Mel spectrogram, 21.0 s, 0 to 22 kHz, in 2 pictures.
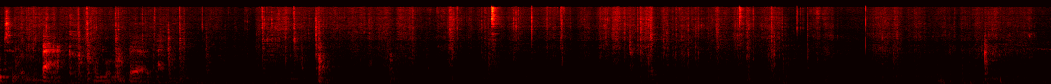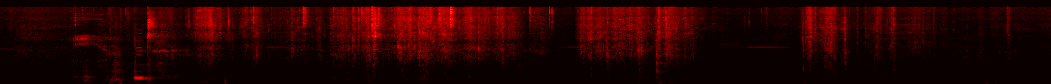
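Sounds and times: artificial leaves rustling: 0.0s - 21.0s.

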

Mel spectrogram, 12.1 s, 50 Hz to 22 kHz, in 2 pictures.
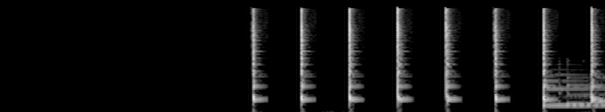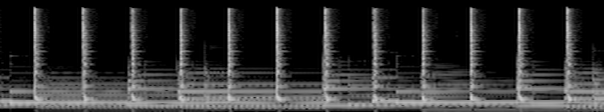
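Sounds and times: cowbell-like percussion hits: 2.5s - 8.4s, 9.3s - 10.9s.

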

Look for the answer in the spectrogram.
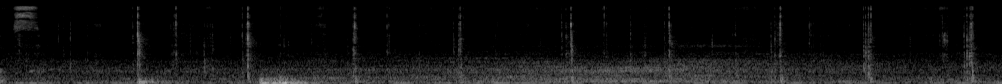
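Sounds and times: cards being shuffled: 0.5s - 10.0s.

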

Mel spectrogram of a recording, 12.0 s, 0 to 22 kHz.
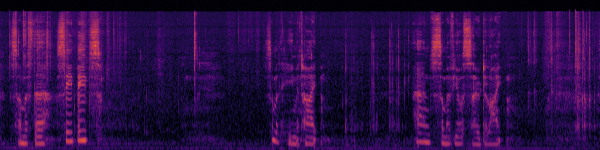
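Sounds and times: faint clicks of beads: 10.5s - 12.0s.

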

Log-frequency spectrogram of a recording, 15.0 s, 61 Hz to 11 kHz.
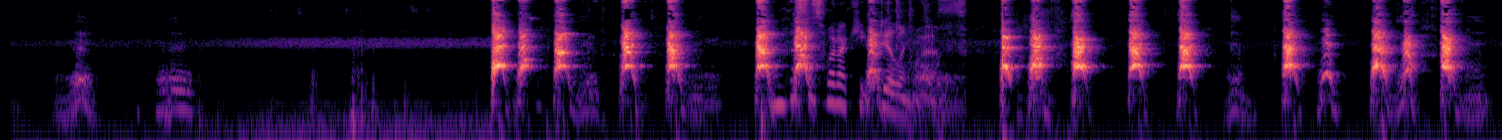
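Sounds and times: puppy growling: 0.5s - 2.2s, 5.6s - 8.0s, 9.0s - 9.7s, 12.1s - 13.4s, 14.0s - 15.0s
puppy barking sharply: 4.9s - 9.0s, 10.0s - 12.2s, 12.8s - 14.7s.

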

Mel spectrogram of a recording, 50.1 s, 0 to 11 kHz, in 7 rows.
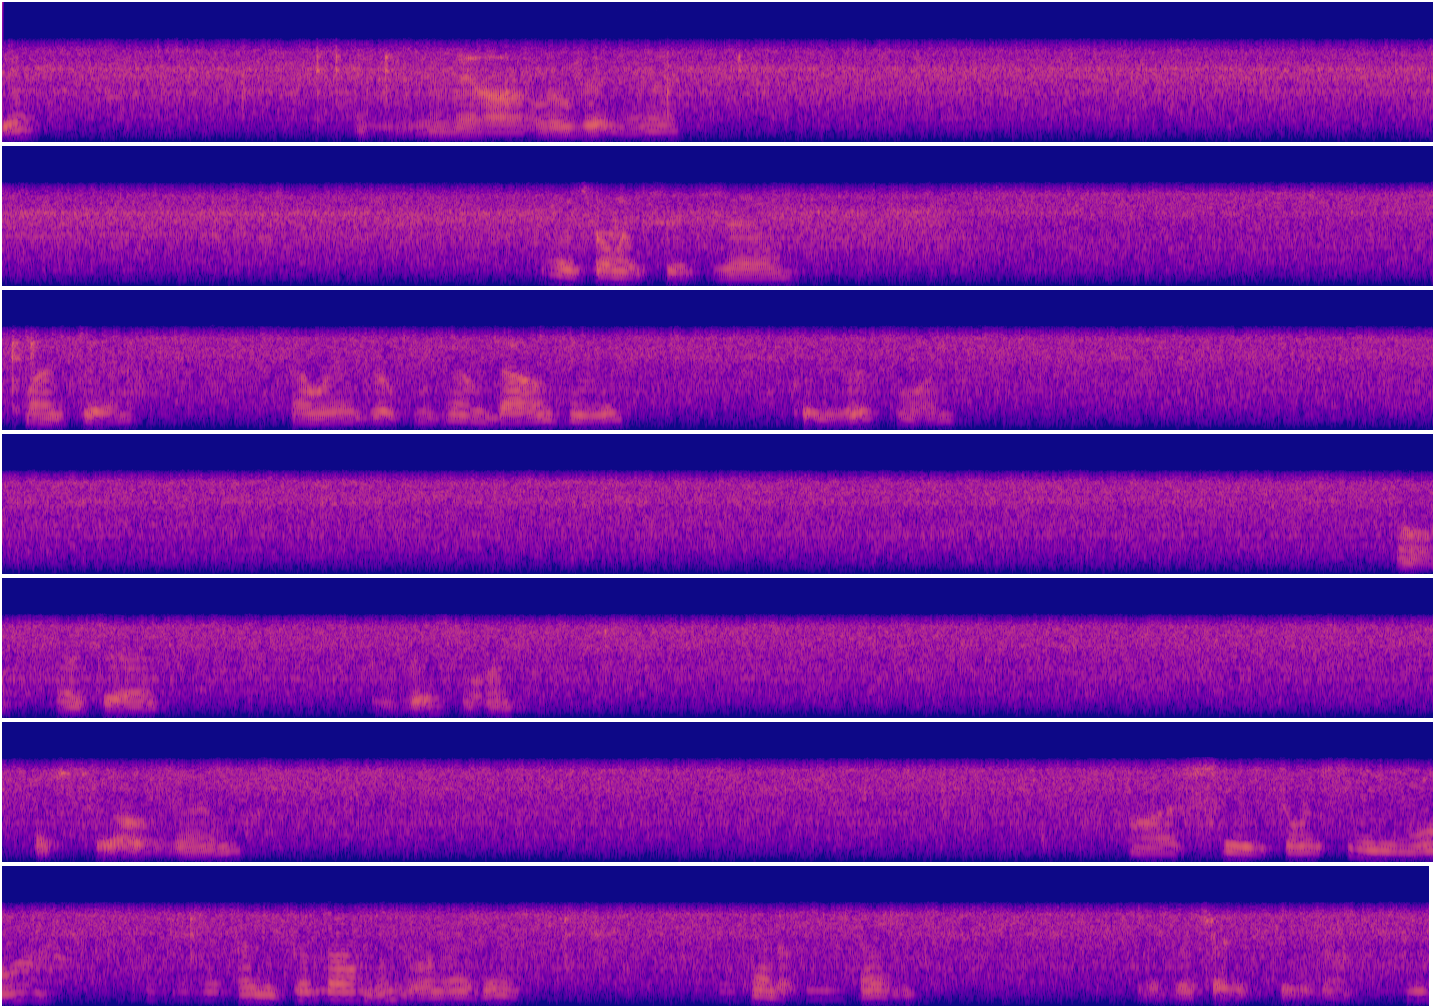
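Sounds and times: outdoor night background hiss: 0.0s - 50.0s.

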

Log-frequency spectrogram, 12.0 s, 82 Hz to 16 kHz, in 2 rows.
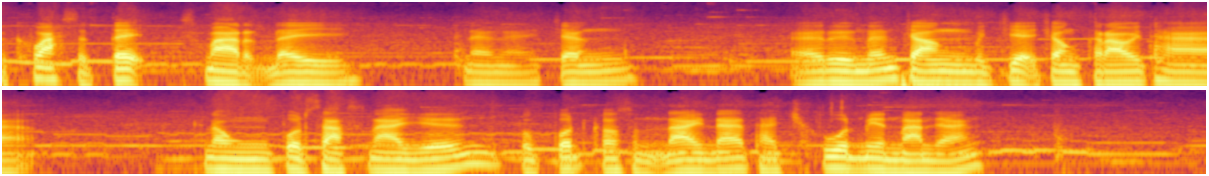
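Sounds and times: man speaking: 0.0s - 3.2s, 4.0s - 6.2s, 7.0s - 10.9s
soft background music: 0.0s - 12.0s.

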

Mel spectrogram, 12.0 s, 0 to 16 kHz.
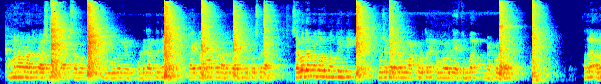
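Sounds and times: man talking: 0.1s - 10.3s, 11.7s - 12.0s.

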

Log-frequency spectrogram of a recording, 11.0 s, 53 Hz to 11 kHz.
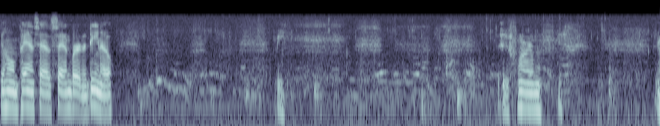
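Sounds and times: murmur of voices: 1.4s - 11.0s.

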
